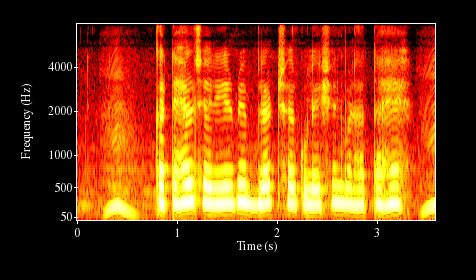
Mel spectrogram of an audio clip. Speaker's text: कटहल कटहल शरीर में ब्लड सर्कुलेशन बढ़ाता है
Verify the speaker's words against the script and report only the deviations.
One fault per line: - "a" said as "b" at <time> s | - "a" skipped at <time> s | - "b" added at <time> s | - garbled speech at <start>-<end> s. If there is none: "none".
- "कटहल" skipped at 1.2 s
